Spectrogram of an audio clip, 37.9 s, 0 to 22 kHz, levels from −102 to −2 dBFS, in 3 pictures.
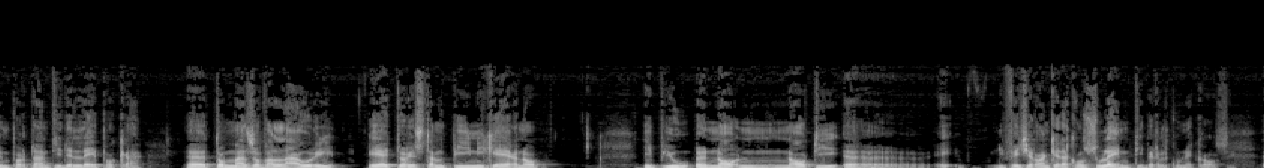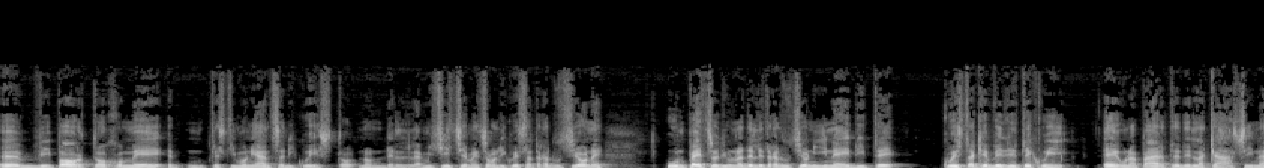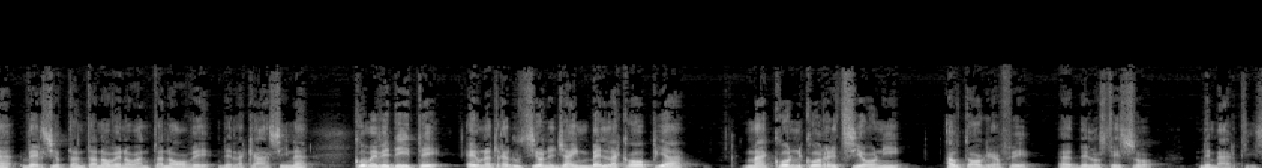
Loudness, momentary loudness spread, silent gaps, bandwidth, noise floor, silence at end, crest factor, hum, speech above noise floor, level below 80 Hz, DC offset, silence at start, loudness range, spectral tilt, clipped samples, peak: -24 LUFS; 13 LU; none; 13 kHz; -63 dBFS; 0 s; 20 dB; none; 39 dB; -64 dBFS; under 0.1%; 0 s; 6 LU; -7 dB/octave; under 0.1%; -4 dBFS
